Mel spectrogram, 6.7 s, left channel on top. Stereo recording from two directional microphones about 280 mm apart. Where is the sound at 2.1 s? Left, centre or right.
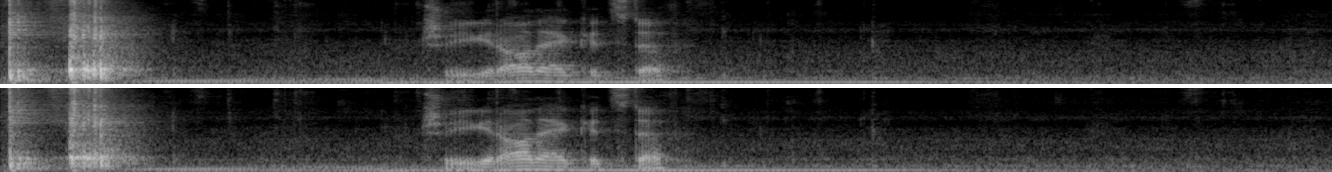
Centre.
